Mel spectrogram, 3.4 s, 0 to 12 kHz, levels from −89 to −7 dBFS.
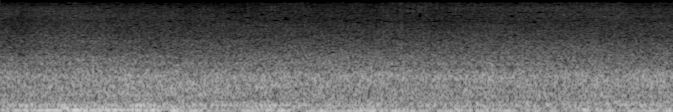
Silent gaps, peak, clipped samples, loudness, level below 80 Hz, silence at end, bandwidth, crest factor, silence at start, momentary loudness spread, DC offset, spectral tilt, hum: none; -16 dBFS; under 0.1%; -31 LUFS; -34 dBFS; 0 s; 11.5 kHz; 14 dB; 0 s; 3 LU; under 0.1%; -7 dB/octave; none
